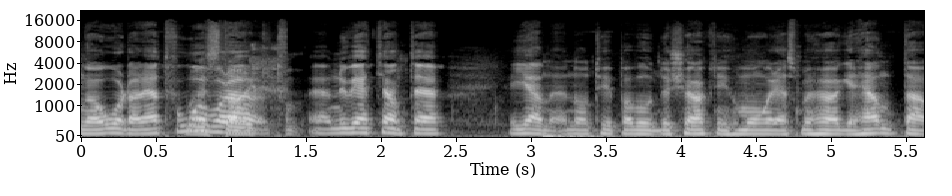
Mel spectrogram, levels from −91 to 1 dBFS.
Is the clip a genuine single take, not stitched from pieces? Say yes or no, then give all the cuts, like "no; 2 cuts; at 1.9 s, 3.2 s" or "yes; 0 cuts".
no; 2 cuts; at 1.4 s, 3.1 s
